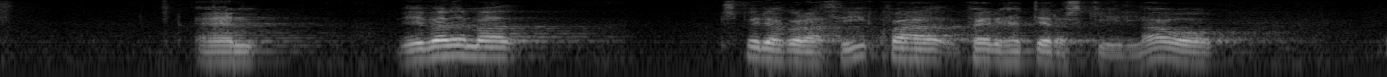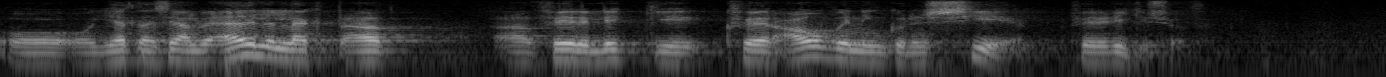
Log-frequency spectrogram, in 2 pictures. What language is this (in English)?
Icelandic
